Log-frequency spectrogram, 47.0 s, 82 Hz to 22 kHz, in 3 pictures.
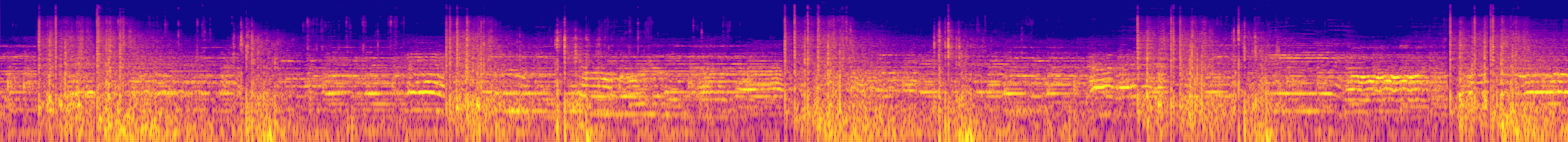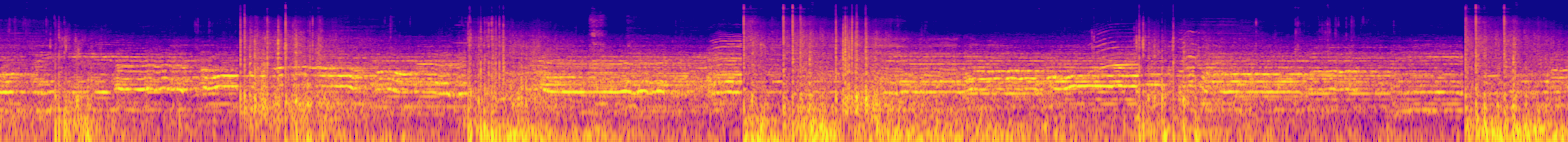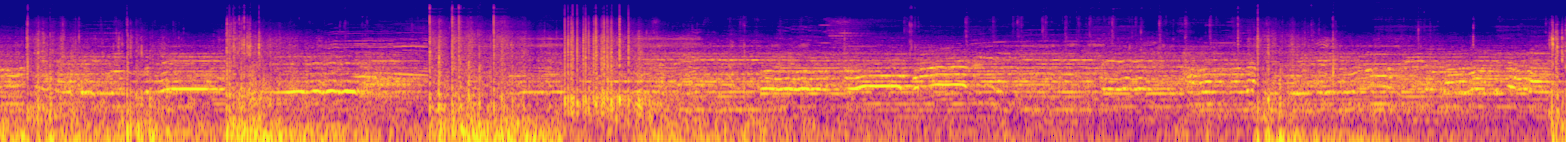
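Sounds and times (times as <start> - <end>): fireworks booming and crackling: 0.0 - 47.0
music playing: 0.0 - 47.0.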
